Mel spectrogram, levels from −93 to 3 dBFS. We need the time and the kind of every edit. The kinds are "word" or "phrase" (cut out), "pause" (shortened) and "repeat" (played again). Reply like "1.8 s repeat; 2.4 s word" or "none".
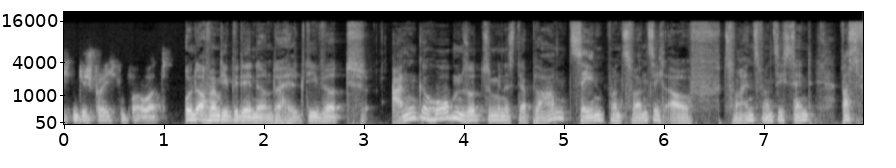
1.1 s pause; 1.6 s phrase; 2.4 s word; 5.4 s word; 6.0 s word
